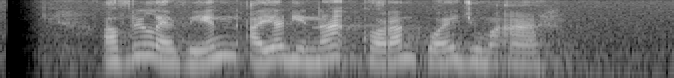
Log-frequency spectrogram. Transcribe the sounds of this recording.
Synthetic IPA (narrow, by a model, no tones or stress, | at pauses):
ʔafɾilɛvinajadinakɔɾanpoɛd͡ʒumaʔah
